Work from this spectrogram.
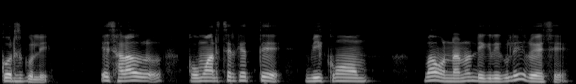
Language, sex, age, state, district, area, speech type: Bengali, male, 45-60, West Bengal, Hooghly, urban, spontaneous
